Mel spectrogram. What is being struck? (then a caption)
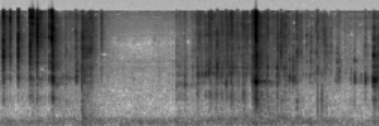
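Bar of soap. A small blade carves a solid white bar of soap with green coating remnants, held in the hand, shaving off flakes and chips as the bar gets smaller. Crisp, bright scraping and crackling cuts come in quick bursts, pause in silence for about a second, then resume with a sharper snap. No talking is heard.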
